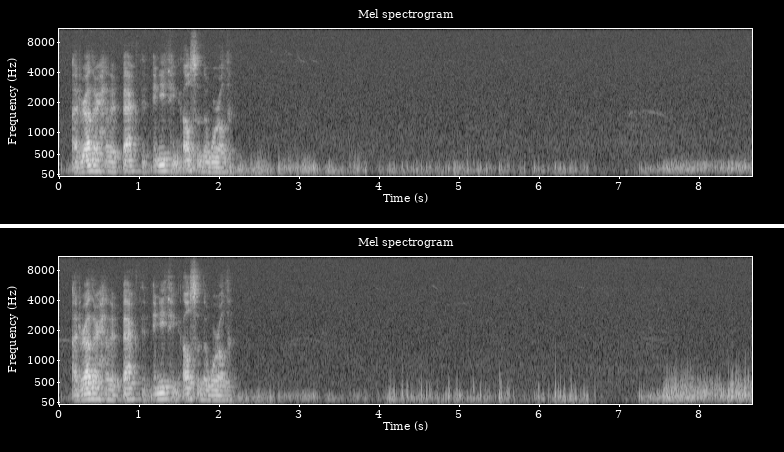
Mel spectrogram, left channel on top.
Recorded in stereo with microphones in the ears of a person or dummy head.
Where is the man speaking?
10° right (ahead or behind), 1.5 m.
